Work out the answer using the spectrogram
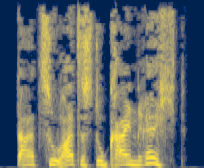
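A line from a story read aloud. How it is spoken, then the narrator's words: Shouted at. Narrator (German): schrie Bran seinen Bruder an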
